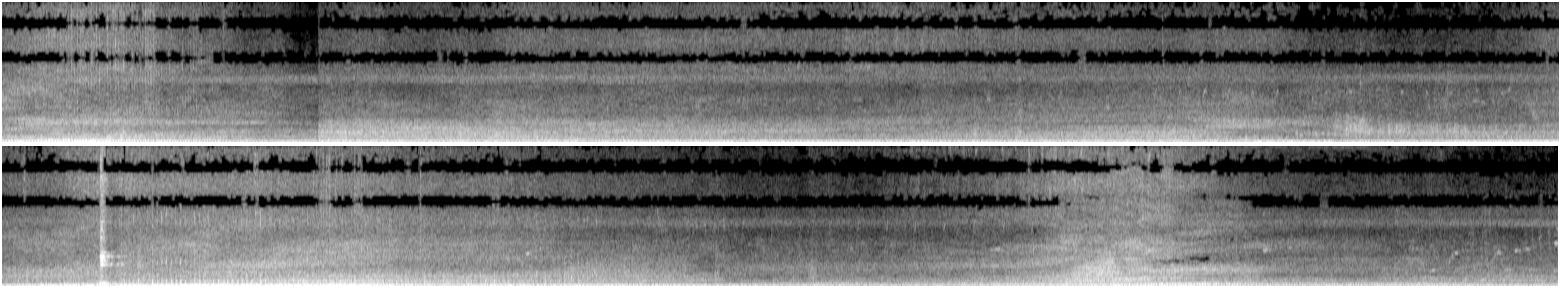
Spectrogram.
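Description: Road traffic on a highway: vehicles passing one after another over a steady low rumble, with the loudest pass about halfway through and smaller ones near the start and near the end.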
